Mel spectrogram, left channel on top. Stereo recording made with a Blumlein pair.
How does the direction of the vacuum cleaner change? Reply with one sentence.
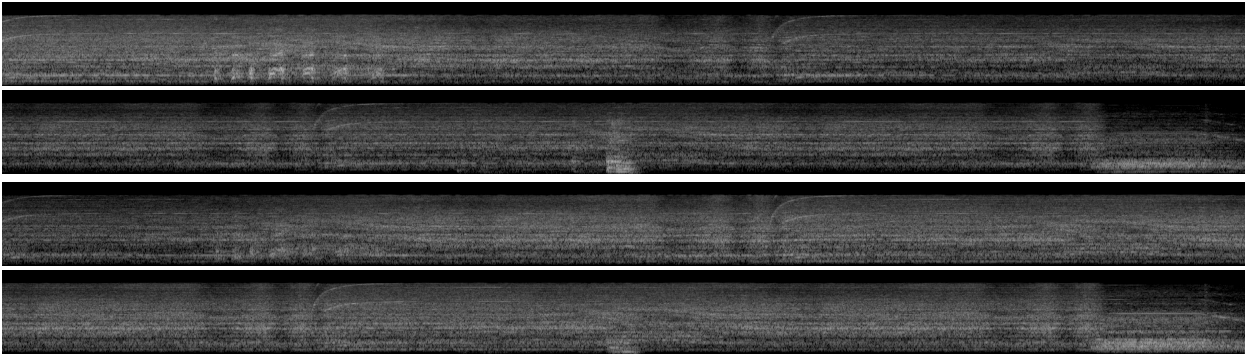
You can hear the vacuum cleaner move to the right.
